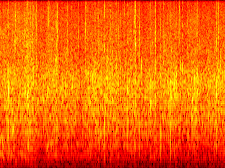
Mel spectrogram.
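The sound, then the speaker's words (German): A crowd steadily applauds the actors after an open-air Treasure Island play in Fulda, Germany, dense clapping at an even loudness throughout with no voices standing out. “Der Applaus war den Akteuren auch in diesem Jahr wieder gewiss”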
